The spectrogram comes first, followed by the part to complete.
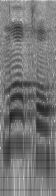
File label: Chanka, quechua; rodilla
